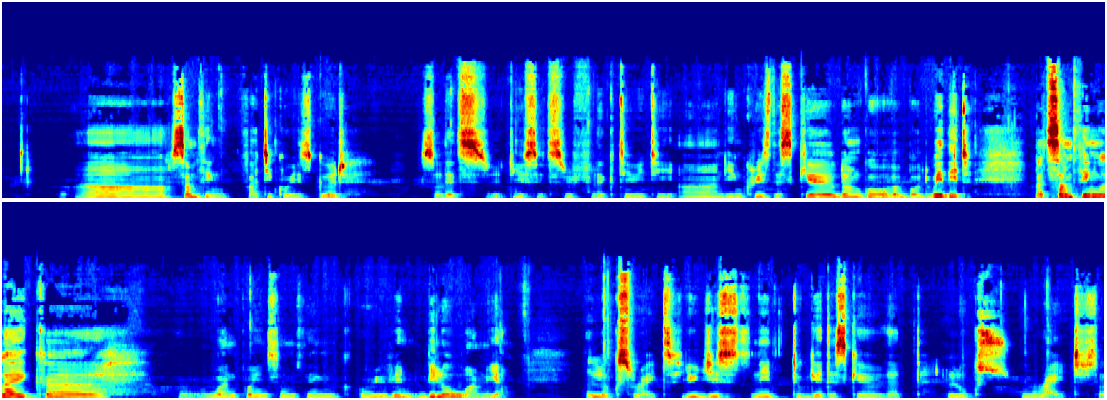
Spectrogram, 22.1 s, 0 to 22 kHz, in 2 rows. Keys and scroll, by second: 20.2 d.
